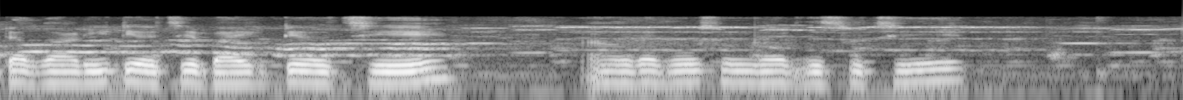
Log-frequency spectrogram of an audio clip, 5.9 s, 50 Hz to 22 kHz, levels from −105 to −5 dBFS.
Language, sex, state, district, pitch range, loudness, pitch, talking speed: Odia, female, Odisha, Sambalpur, 140-165 Hz, -18 LUFS, 145 Hz, 110 wpm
